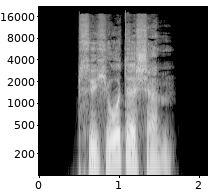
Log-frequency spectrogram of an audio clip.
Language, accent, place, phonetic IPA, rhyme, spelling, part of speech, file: German, Germany, Berlin, [psyˈçoːtɪʃm̩], -oːtɪʃm̩, psychotischem, adjective, De-psychotischem.ogg
- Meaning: strong dative masculine/neuter singular of psychotisch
